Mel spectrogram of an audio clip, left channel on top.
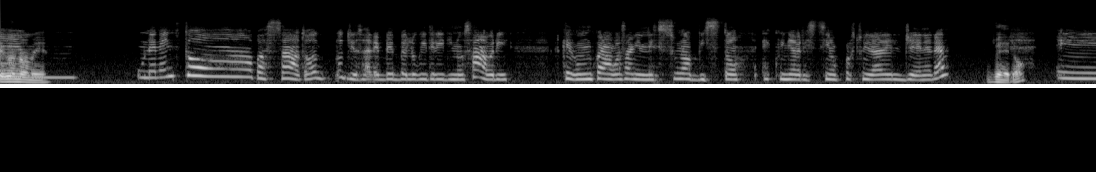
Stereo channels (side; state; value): right; silent; digital silence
